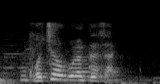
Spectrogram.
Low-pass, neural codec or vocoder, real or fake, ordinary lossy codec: 7.2 kHz; codec, 16 kHz, 1 kbps, X-Codec, HuBERT features, trained on balanced general audio; fake; none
